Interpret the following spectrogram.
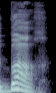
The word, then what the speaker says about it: bord: Écrit un mot de la même famille de bord. Bord, regardez là, le D, on ne le prononce pas.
